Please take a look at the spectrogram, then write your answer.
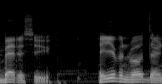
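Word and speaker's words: ベレス: and one more thing mill violet and fimo violet have slightly different names in japanese milbileth being better and femobileth being betesu they even wrote their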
